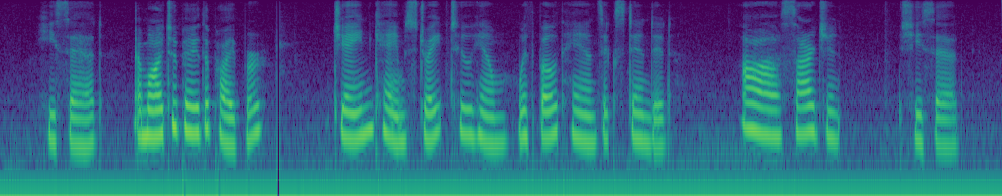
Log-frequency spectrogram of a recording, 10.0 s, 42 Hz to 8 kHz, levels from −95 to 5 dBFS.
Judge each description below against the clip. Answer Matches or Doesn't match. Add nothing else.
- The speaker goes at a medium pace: Doesn't match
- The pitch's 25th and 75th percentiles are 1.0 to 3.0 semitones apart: Doesn't match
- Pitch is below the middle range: Doesn't match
